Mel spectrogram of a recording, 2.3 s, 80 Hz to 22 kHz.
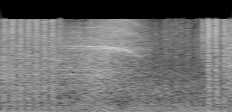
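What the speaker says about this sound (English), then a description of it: "AK-47." AK-47 firing in full auto during an online video game match, a dense continuous burst of loud rapid shots with booming reports filling the whole moment, close and dominant, with no speech over it.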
